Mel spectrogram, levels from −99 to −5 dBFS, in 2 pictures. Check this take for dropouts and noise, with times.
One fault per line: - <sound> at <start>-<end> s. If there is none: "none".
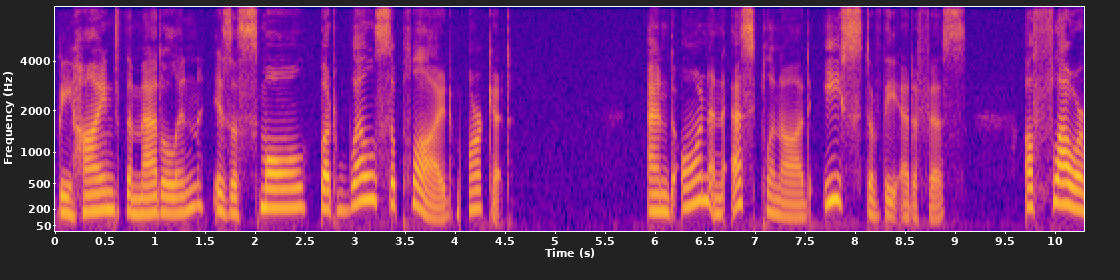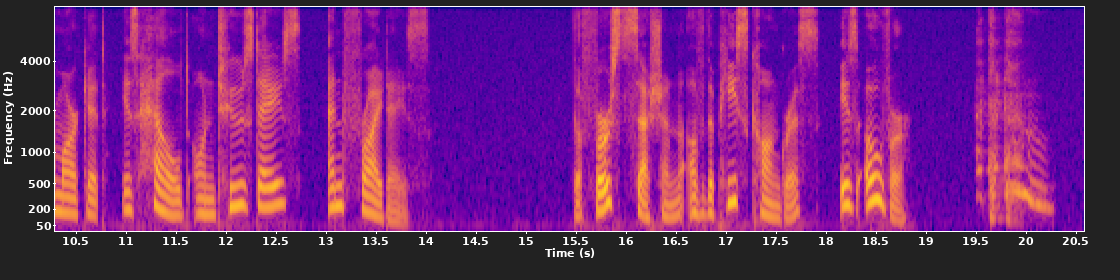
- dropout at 4.0-4.1 s
- throat clearing at 19.5-20.3 s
